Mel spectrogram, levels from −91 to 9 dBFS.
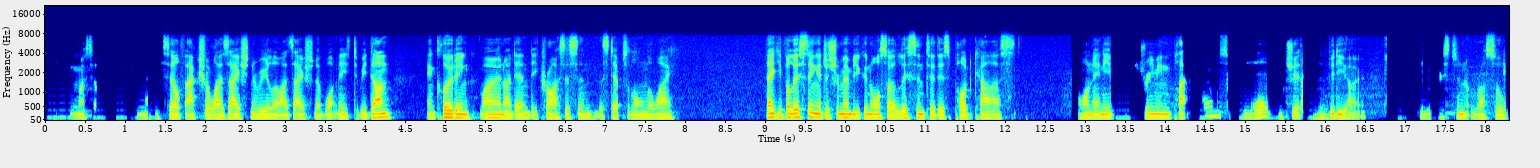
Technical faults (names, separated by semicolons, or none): speech suppressed in double talk; call bitrate drop; other side's voice leaking through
